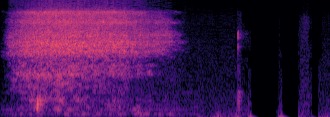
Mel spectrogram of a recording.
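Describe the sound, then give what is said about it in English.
A slow, deep breath drawn in during a breathing practice: a steady, airy hiss lasting nearly two seconds, then silence broken by a few faint, soft clicks. “And let us finish this practice with three breaths together, breathing in”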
